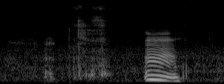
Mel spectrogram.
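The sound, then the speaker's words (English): Wet biting and chewing into a peach, a few quick smacking bursts, followed by a short, bright hum of a voice, as if savoring it. “I'm totally chewing in your ear right now, and I'm sorry. But it was so good. I am so happy right now eating this peach.”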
